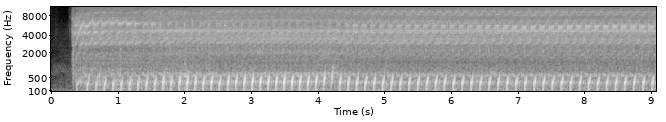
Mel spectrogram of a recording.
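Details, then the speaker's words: 1971 Honda SL125 single, previously seized and freed, long stored, no carburetor fitted, fuel squirted into intake; sharp regular pops about four a second that never build into a steady run; fires but won't keep going. "Hey, it wants to. It popped a little bit. Starts sounding like SpongeBob's car or something."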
